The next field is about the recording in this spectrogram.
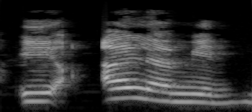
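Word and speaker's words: العالمين: Adapun kesalahan yang sering terjadi ee seperti pengucapan ain yang tidak ada getaran tenggorokan sehingga terdengar seperti alamin. Contoh bacaan yang benar itu yaitu alamin dengan ain yang memiliki getaran jelas.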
